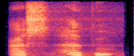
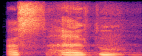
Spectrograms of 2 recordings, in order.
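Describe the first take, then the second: No difference in how they are said.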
